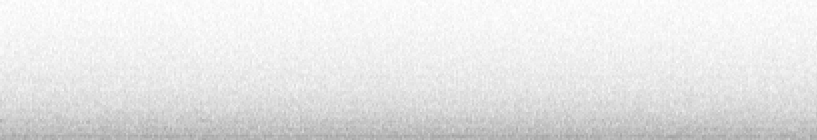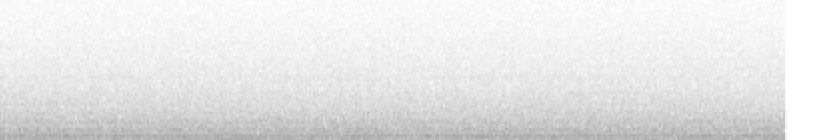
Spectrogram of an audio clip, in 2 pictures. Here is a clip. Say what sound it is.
Room Ambience Fan High
A room ambiance with the fan on high.
fan, ambience, room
